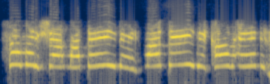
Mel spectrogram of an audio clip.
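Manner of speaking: very high, sustained mock wail. Caller imitates bystander after shooting, high hammed-up wailing. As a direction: imitate a frantic cry for help. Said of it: "I don't wanna do a very stereotypical voice".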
